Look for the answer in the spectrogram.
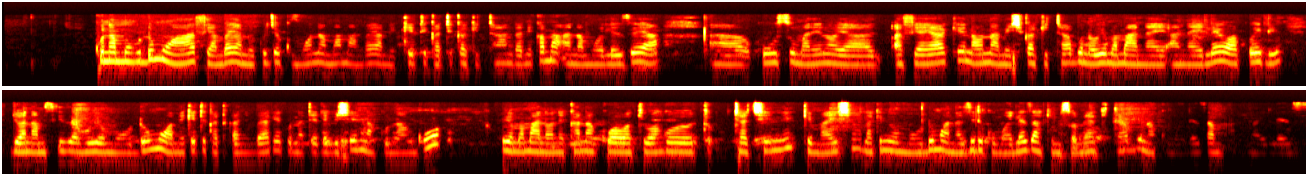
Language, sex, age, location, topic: Swahili, female, 25-35, Kisii, health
